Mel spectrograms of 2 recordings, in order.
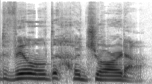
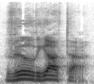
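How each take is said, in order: First: The name is said letter by letter as Vildhjarta. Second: The name is said smoothly as Viljata. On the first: The speaker calls it wrong. "which is absolutely unironically what I was going to say" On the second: The speaker calls it right. "Viljata. Not Vildhjarta"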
